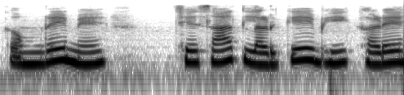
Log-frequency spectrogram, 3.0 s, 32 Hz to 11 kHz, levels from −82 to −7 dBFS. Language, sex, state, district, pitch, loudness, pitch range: Hindi, female, Jharkhand, Palamu, 245 Hz, -12 LUFS, 230-260 Hz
